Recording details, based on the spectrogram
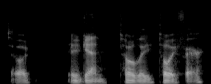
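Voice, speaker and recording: Deep-voiced man hosting a chat. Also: quick pace, dry recording, clean studio sound. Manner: relaxed, rambling, joking. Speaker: podcast host. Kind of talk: casual chat.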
